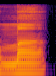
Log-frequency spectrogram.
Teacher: Bila kita sebut mim ni memang melibatkan hidung kan. Kita sebut tu ma. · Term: dengung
